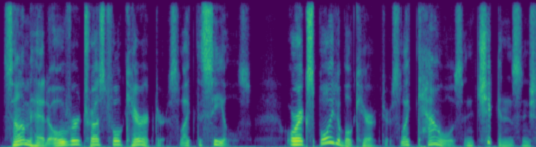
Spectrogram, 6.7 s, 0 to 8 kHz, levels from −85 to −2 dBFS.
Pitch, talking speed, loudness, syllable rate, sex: 140 Hz, 150 wpm, -21 LUFS, 4.4 syllables/s, male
